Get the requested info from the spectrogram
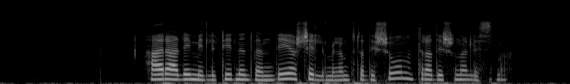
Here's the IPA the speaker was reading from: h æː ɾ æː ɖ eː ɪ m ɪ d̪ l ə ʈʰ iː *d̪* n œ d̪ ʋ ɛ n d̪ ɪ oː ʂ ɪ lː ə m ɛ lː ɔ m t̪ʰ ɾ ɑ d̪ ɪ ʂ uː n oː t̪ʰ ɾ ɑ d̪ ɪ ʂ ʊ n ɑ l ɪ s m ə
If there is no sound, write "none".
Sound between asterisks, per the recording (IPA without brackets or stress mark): d̪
